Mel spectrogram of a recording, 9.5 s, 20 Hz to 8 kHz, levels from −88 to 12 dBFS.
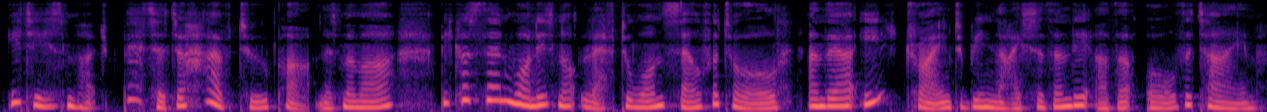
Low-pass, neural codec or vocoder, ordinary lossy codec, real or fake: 7.2 kHz; none; AAC, 32 kbps; real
